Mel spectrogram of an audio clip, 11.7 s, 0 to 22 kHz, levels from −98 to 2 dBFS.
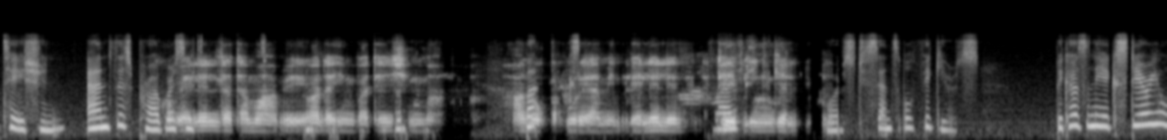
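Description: From 1.86 to 4.69 s and again from 5.33 to 8.44 s, speech suppressed in double talk: the speech drops by up to about 40 dB, likely an echo canceller ducking both talkers at once rather than a network dropout. An echo leak appears at 3.95 to 4.02, 4.7 to 4.8, 6.25 to 6.3, 6.84 to 7.1, 7.57 to 7.89 and 8.21 to 8.32 s. These are faint copies trailing by a fixed 256 ms, about 20 to 30 dB down, likely leaked loudspeaker echo rather than room reverb.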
